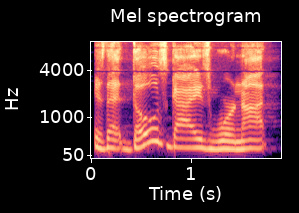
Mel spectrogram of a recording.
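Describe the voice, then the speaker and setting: A man's voice: high voice, expressive, takes it slowly. An American man in his forties giving casual, conversational commentary as a podcast co-host. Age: 40s. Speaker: podcast co-host reviewing comics.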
